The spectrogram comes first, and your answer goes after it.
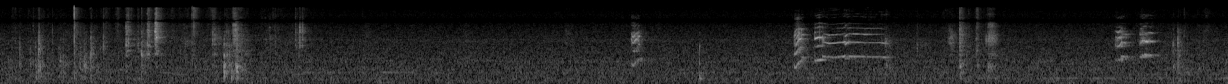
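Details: Domestic cat indoors giving a few short, quiet meows that bend upward then fall, clustered near the middle and end, between scattered clicks and taps in a quiet room.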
